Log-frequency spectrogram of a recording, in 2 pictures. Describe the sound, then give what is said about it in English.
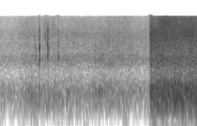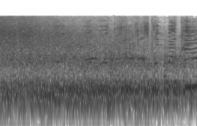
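A lightning strike on rocky ground in Sydney: after a couple of seconds of quiet with a few faint clicks, it lands with a sudden, loud thunderclap that opens into a dense, roaring rumble lasting to the end. “There was also this amazing moment when a couple saw lightning strike right in front of them in Sydney.”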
